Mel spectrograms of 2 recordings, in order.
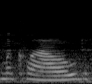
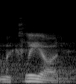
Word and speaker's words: MacLeod: where's the name from it's pronounced McLoud MH not mleo um in the you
